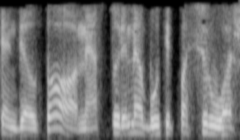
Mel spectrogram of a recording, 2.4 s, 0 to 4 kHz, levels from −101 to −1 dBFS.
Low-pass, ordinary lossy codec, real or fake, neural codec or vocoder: 3.6 kHz; MP3, 24 kbps; real; none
